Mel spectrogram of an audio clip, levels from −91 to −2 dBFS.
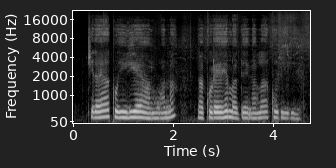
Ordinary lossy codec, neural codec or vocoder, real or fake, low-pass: none; codec, 44.1 kHz, 1.7 kbps, Pupu-Codec; fake; none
